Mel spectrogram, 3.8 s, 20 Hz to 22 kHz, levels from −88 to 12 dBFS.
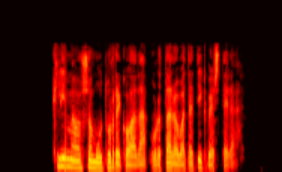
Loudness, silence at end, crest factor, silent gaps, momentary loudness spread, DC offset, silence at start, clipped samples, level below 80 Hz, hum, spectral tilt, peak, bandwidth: -24 LUFS; 0.6 s; 18 dB; none; 8 LU; under 0.1%; 0.7 s; under 0.1%; -58 dBFS; none; -5.5 dB/octave; -8 dBFS; 7.8 kHz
